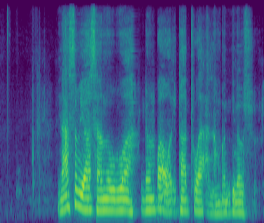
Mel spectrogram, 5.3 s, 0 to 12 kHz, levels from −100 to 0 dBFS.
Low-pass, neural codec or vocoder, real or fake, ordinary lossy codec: 10.8 kHz; codec, 24 kHz, 0.9 kbps, WavTokenizer, medium music audio release; fake; none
